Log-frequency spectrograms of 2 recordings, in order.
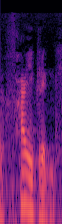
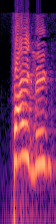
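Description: First: Said in the usual way. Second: High, loud shout into the forest; shouted call. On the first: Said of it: "sagt der Vater, „Ruft jetzt mal". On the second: Acted. Child obeys father and calls out, loud high shout. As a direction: yell it out at high pitch. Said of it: "Ruft jetzt mal Feigling".

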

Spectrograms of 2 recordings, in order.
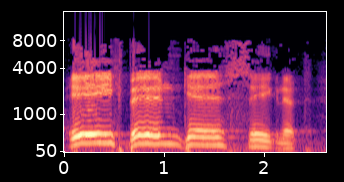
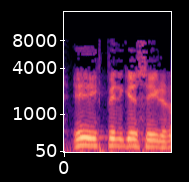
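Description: First: Slow, loud proclaiming cry of Ich bin gesegnet; calling out loud. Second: Said in the usual way. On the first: Shown as a demonstration. Preacher showing how he cries out in dark hours, slow loud call. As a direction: shout it out slowly like a proclamation. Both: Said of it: "rufe ich ganz laut".

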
